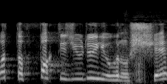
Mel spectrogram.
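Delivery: mock very high, screamed outburst. Speaker recalling a bus driver running back to him: retelling bus driver's screaming. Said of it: "starts screaming at me".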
